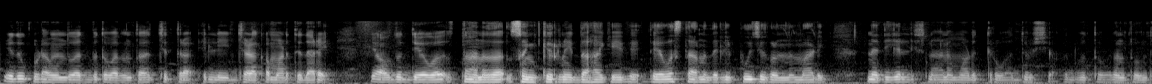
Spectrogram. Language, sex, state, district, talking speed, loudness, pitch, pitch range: Kannada, male, Karnataka, Bijapur, 115 wpm, -18 LUFS, 110 Hz, 105-115 Hz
